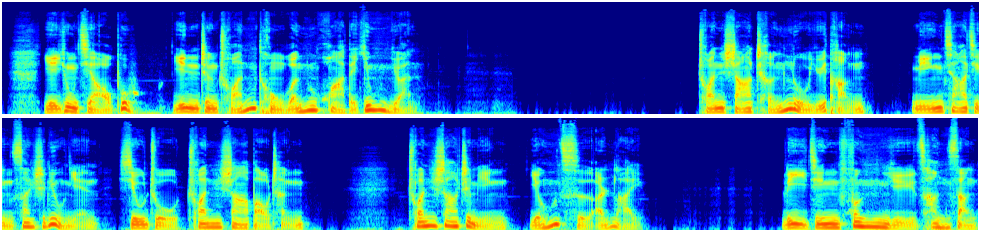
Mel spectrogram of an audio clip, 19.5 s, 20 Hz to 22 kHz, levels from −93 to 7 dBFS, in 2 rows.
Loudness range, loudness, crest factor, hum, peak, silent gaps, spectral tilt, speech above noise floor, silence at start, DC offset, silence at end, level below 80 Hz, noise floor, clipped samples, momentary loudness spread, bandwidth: 5 LU; -19 LUFS; 20 dB; none; 0 dBFS; none; -5 dB/octave; 59 dB; 0.1 s; under 0.1%; 0 s; -34 dBFS; -77 dBFS; under 0.1%; 13 LU; 18 kHz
